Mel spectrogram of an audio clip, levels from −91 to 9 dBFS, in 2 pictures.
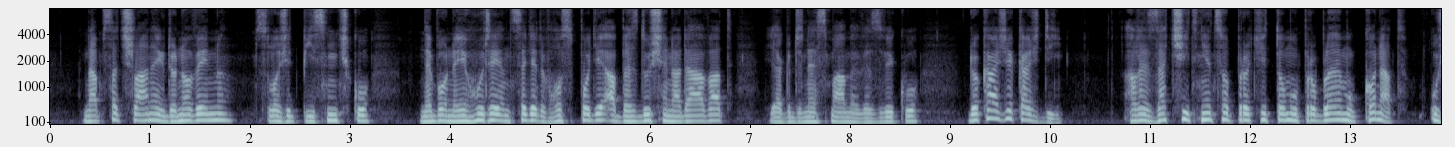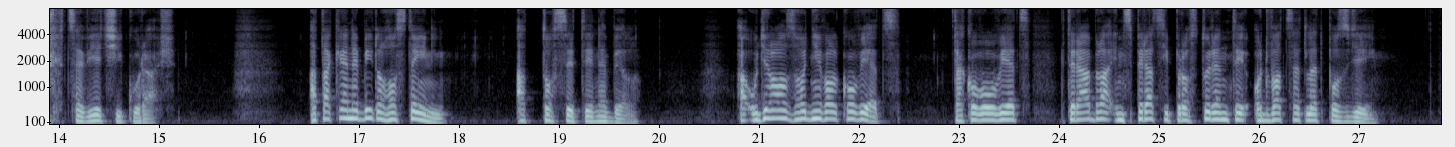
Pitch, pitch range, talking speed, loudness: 150 Hz, 130-165 Hz, 125 wpm, -20 LUFS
